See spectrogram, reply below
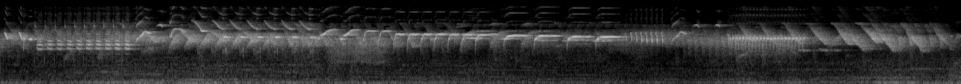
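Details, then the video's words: Panda canary singing an elaborate tutor song meant to teach young canaries and prompt silent ones; rapid trills, sweeping descending whistles, sustained pure tones and repeated chip series in continuous flow. "Masteran Kenari Paud dan Pancingan Kenari Malas Bunyi || Kenari Panda Cengkok Super Mevvah"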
